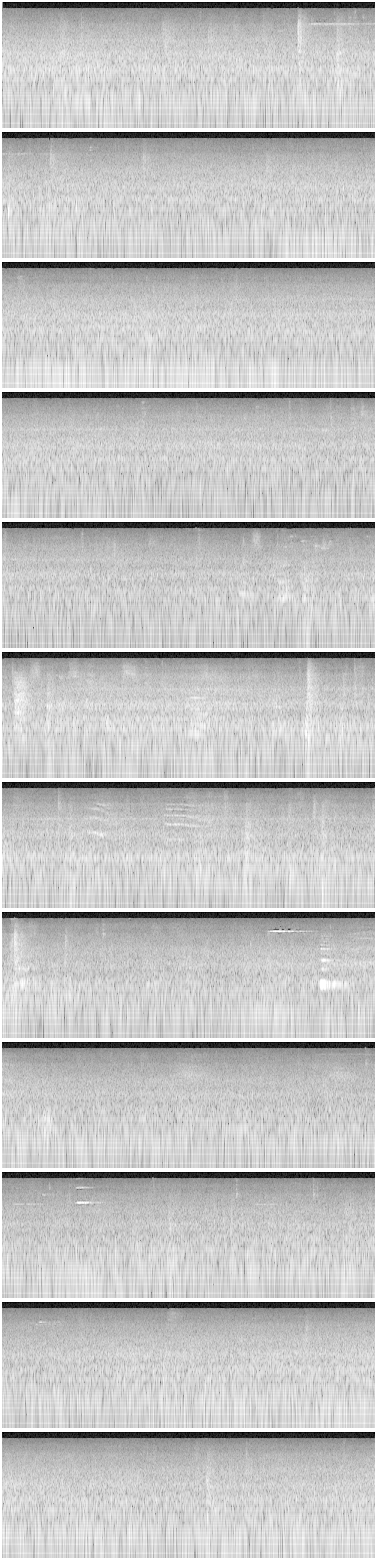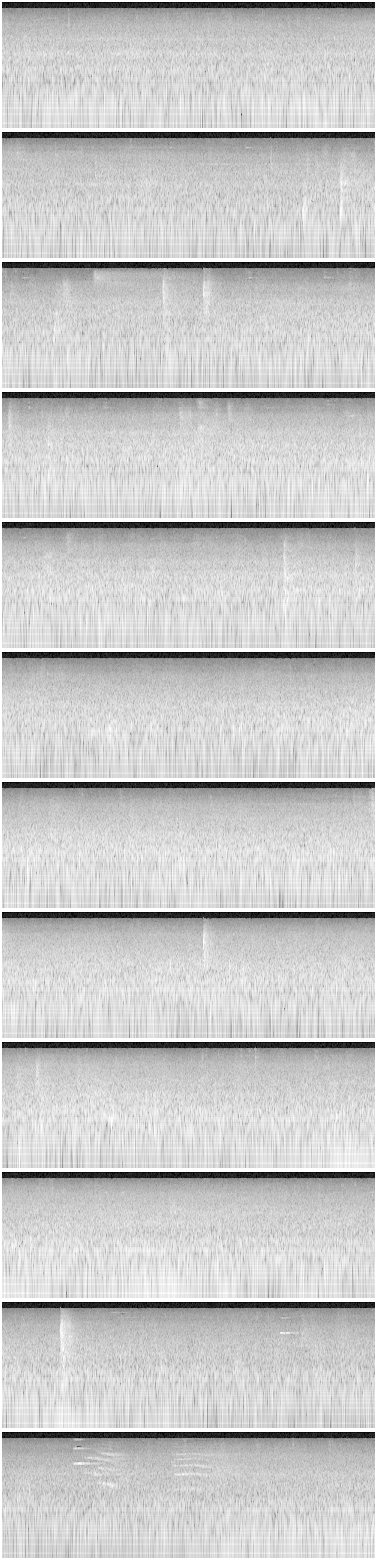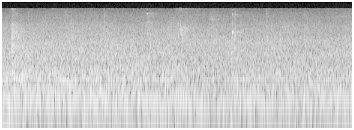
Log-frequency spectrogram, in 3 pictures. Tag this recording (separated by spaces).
exterior busy footsteps urban ambiance Graz Europe people city open traffic public field-recording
